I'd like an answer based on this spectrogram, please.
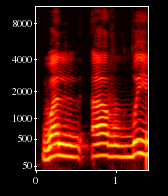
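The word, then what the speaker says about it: والأرض: Вот одна из самых распространенных ошибок – это твердое произношение звука хамзы. Получается валь-арди, ард, а, что является недопустимым, потому что хамза с огласовкой фатха всегда произносится валь-р.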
